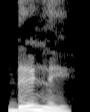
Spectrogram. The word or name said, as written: ಡೆಳ್ಳೆ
